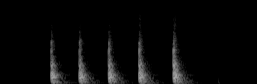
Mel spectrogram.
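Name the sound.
knocking on a door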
